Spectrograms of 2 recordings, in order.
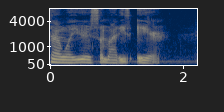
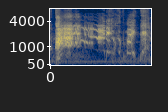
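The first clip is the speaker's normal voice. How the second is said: usual speaking voice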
